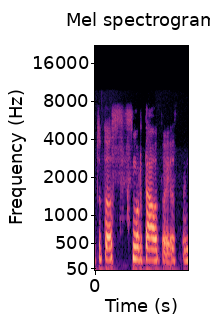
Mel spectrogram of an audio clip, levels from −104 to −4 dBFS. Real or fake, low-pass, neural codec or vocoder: real; 9.9 kHz; none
